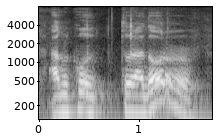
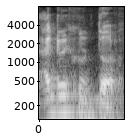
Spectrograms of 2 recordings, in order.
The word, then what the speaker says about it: agricultor: How do you say it? Agriculturador? El agricultor.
